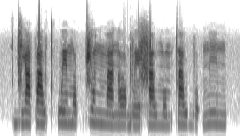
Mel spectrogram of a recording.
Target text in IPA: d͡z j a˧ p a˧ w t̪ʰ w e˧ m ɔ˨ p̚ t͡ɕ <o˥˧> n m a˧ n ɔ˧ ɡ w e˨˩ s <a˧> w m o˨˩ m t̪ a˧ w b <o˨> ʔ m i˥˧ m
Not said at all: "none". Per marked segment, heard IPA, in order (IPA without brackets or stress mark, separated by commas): o˥˧, a˧, o˨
